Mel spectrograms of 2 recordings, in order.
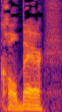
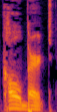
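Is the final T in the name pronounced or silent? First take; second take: silent; pronounced. First: The final T is silent. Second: The final T is pronounced. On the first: The speaker calls it right. "The T is silent" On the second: The speaker calls it wrong. "It's not Stephen Colbert"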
